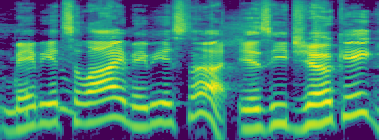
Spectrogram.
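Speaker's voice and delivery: high, loud, drawn-out teasing; mock-coy teasing. Host teases viewers about the promised dating sim, mock-coy. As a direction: play it up as a big, singsong mystery.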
